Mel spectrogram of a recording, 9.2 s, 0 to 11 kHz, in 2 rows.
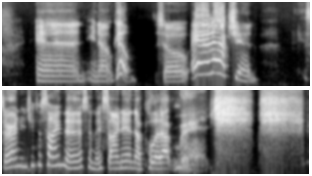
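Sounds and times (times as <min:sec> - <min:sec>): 
speech: 0:00.5 - 0:03.9, 0:04.5 - 0:08.6
voice imitating pepper spray can hissing: 0:07.8 - 0:09.2.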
